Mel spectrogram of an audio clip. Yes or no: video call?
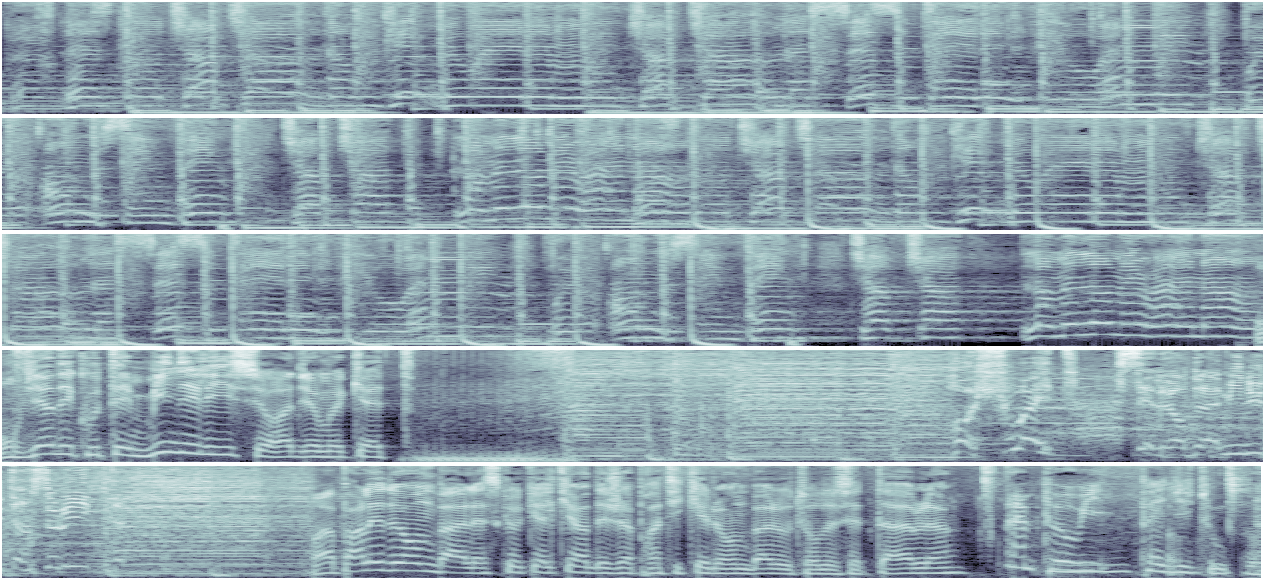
no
